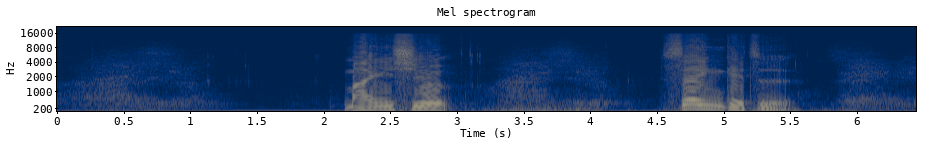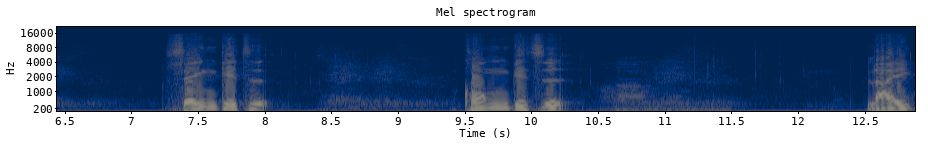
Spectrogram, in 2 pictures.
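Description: A man speaks clearly and slowly into a microphone, reading out short words with pauses between them.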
